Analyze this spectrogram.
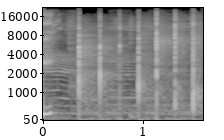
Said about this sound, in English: Give yourself a hand, a round of applause.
